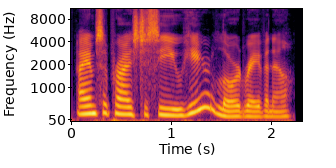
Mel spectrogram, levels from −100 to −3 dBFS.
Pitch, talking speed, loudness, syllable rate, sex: 195 Hz, 235 wpm, -17 LUFS, 6.5 syllables/s, female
